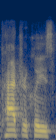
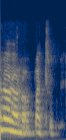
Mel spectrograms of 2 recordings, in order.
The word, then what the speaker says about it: Patroclus: And before we get to Achilles and Patroclus, and maybe I'm getting, I've always said Patroclus, but my pronunciation of all this stuff is no, Patroclus. It's okay.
